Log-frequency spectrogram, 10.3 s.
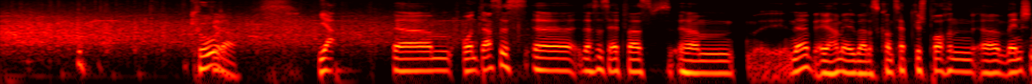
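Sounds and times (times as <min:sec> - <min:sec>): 
crowd applause: 0:00.0 - 0:05.6
faint cheer: 0:00.0 - 0:05.8
speech: 0:00.8 - 0:01.0, 0:01.9 - 0:10.3.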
